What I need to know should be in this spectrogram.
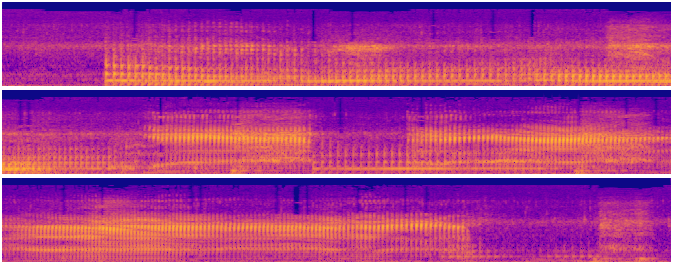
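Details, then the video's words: Sea lion pup vocalizing while nursing: long, loud, harmonic bawling calls, some steady and some wavering, each lasting one to three seconds and following one another with brief gaps, with no other clear sounds. "Sea Lion pup has listened and learned while nursing - video has sound"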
